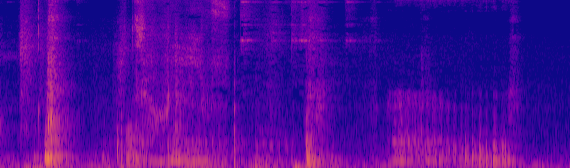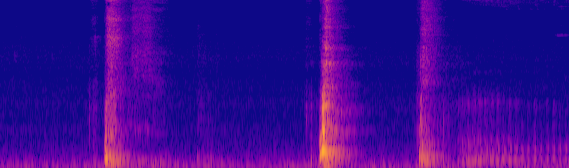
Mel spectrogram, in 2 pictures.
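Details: Pekingese dog making low, grumbling growl-like noises in short bursts indoors, amid a woman's soft talking and a few sharp knocks.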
